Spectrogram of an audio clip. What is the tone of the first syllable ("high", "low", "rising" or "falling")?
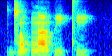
high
